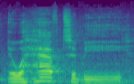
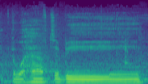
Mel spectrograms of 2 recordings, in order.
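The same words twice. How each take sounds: The two takes are said the same way.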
